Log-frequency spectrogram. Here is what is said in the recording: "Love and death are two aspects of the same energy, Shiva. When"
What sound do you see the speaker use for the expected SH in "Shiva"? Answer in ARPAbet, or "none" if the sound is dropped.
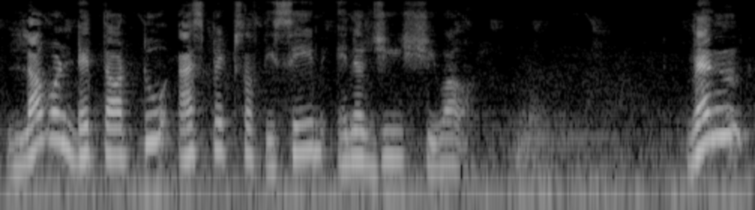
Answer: SH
